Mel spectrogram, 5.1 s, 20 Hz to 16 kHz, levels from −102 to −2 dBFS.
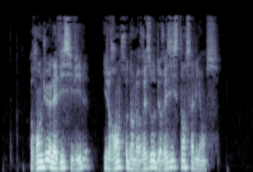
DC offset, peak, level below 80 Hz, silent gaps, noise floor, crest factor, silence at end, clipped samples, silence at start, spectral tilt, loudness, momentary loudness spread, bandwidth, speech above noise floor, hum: under 0.1%; -2 dBFS; -52 dBFS; none; -87 dBFS; 20 dB; 0.8 s; under 0.1%; 0.6 s; -6.5 dB/octave; -20 LUFS; 15 LU; 11.5 kHz; 68 dB; none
